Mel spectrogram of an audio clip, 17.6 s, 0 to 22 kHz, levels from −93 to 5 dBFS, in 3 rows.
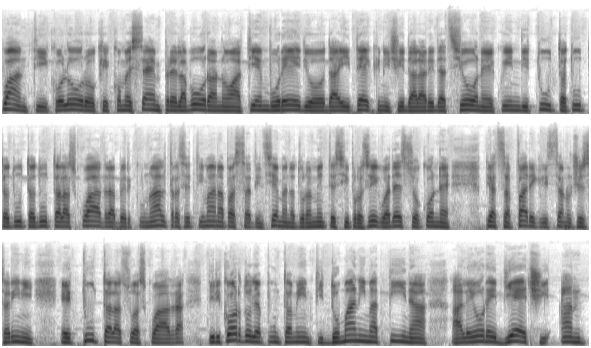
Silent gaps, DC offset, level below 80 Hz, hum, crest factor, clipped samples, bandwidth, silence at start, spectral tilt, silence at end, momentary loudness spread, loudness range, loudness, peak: none; under 0.1%; -52 dBFS; none; 16 dB; under 0.1%; 14.5 kHz; 0 s; -5.5 dB/octave; 0 s; 5 LU; 3 LU; -21 LUFS; -4 dBFS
